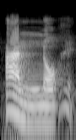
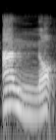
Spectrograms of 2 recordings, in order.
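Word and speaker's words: hanno: So in this situation we have anno and anno. They're pronounced the exact same way, but one is spelled with an H.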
